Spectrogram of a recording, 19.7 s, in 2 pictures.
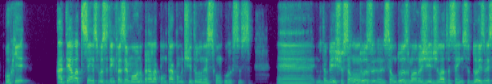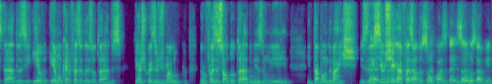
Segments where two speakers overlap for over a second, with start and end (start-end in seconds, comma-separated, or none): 17.2-18.7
